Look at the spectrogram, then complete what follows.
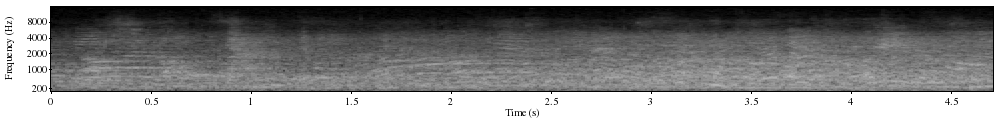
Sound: audience exclaiming

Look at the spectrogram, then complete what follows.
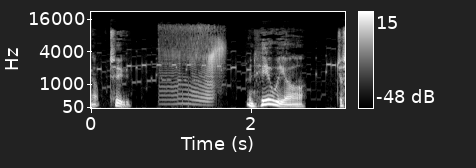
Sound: passing wind

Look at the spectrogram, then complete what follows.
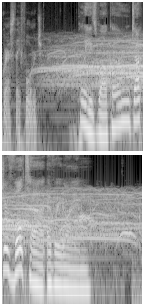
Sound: studio Applause

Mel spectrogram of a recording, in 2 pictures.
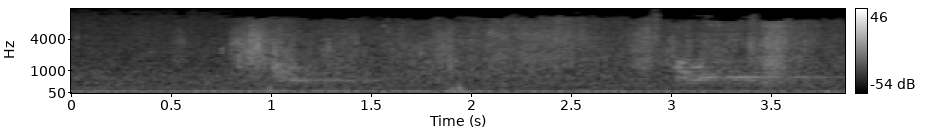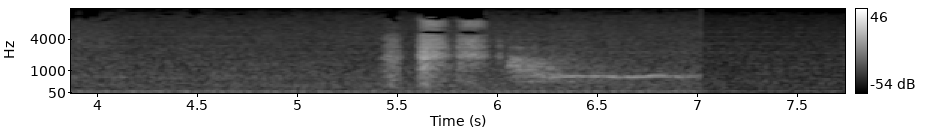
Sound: dog howls

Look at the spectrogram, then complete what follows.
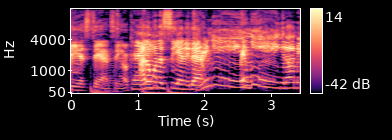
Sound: exclaims

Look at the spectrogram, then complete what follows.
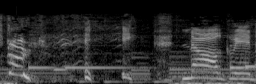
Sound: chuckles

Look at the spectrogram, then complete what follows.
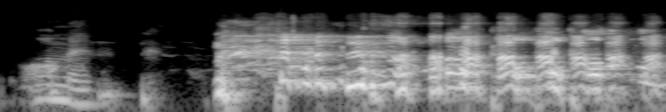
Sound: laughter

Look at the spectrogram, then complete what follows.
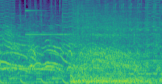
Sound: intense dance music; bell dings; jackpot dings

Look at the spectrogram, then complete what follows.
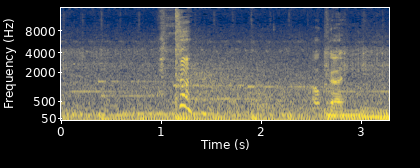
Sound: chuckle

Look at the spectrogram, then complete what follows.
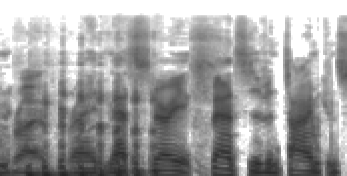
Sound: chuckles

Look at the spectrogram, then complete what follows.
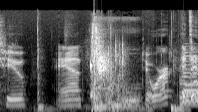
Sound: banging

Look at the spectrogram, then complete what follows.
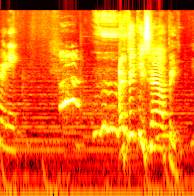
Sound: shrieks

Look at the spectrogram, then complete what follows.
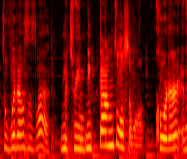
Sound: speaking in mandarin

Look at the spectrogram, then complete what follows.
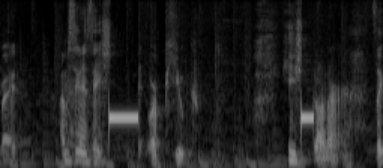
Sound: beep; beep

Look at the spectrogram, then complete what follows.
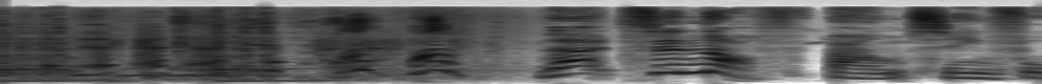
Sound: all laugh; barks

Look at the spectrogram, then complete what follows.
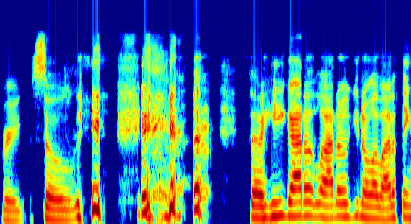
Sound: laughs

